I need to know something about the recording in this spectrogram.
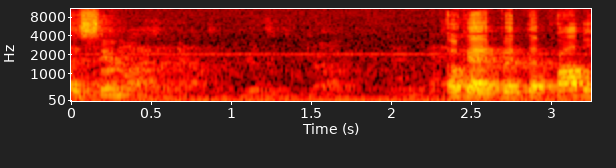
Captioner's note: attendee talking quietly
